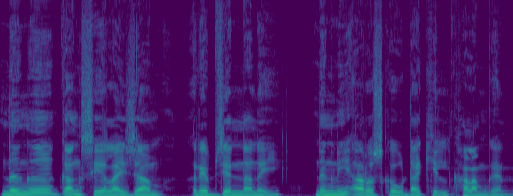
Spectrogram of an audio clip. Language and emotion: Bodo, neutral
